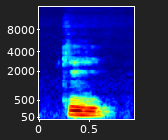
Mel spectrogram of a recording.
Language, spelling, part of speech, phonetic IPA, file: Polish, kij, noun, [cij], LL-Q809 (pol)-kij.wav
